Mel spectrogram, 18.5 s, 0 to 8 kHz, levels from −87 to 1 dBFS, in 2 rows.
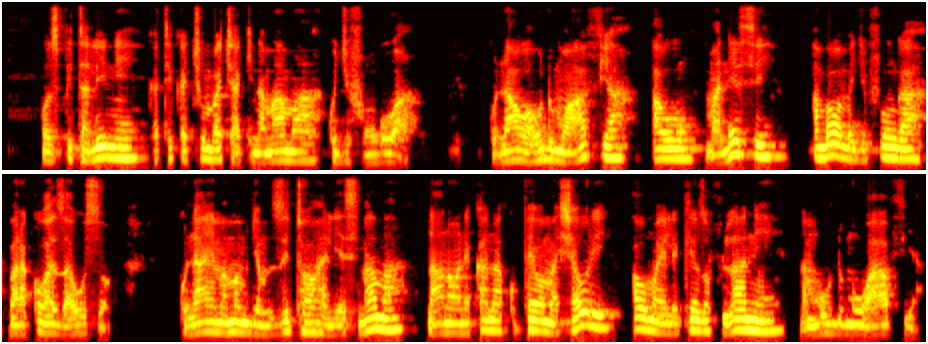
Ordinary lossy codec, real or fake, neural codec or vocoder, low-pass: Opus, 64 kbps; real; none; 7.2 kHz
